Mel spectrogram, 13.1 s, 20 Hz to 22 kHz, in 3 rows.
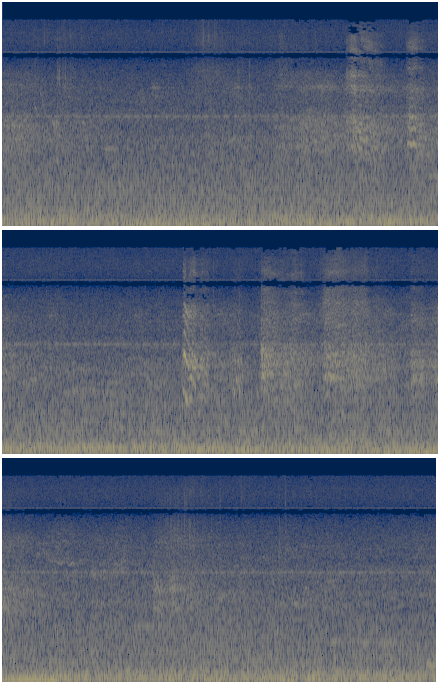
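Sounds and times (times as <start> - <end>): harsh bird calls: 0.0 - 5.0, 6.1 - 10.8.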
